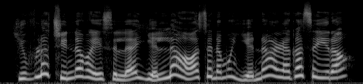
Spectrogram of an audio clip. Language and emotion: Tamil, surprised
